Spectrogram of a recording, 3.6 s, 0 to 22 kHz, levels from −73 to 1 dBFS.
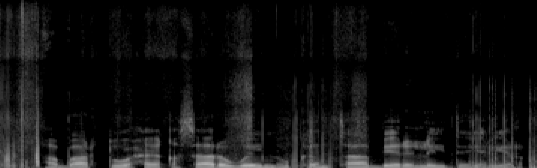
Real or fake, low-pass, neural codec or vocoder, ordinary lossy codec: real; none; none; none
